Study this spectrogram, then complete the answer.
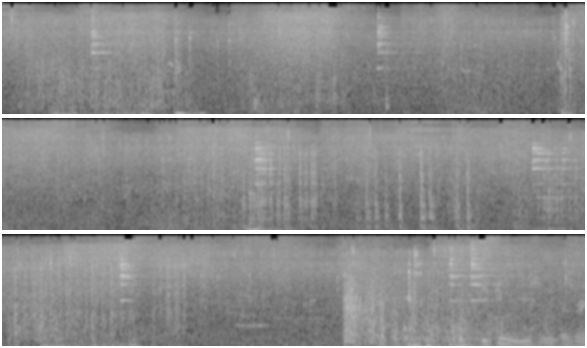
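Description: Video game storm at sea with a fleet of boats, with rumbling thunder bursts over steady rain and water noise, loud and continuous, with game effects and a faint voice in places.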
